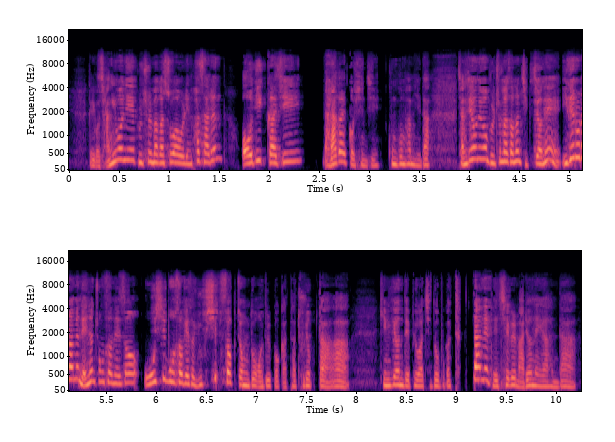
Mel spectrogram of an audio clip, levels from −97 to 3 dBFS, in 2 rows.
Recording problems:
wrong speed, natural pitch; too fast; 1.8 times normal speed
garbled, watery; slightly; nothing above 10 kHz

